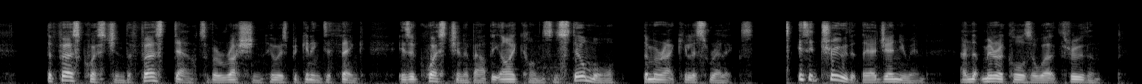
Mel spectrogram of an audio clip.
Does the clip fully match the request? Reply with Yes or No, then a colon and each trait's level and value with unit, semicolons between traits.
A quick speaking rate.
Yes: fast, 210 wpm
